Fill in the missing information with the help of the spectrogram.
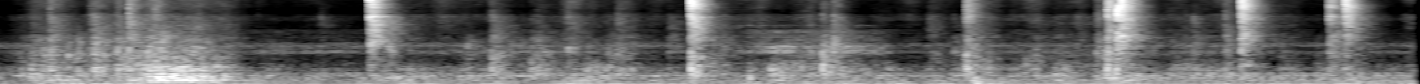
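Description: Zip-top plastic bag full of Oreo cookies being pressed shut by hand: a soft plastic rustle, then about five sharp clicks as the seal is worked closed.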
